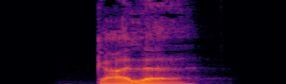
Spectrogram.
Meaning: 1. bile, gall 2. gallbladder 3. abnormal swelling 4. gall (like that caused by the gall wasp)
- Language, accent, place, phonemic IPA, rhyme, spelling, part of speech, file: German, Germany, Berlin, /ˈɡalə/, -alə, Galle, noun, De-Galle.ogg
